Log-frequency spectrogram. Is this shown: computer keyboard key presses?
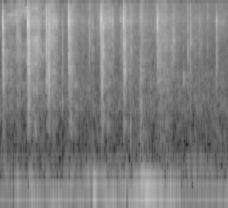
yes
